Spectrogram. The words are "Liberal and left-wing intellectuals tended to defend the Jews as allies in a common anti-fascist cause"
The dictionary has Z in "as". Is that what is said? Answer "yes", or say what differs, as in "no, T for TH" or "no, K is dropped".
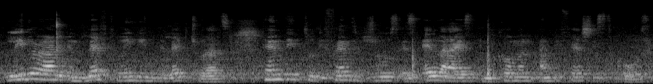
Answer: yes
